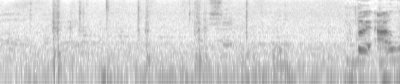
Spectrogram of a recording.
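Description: Steady low rumble inside a car's cabin, as of a small car idling, with a few light clicks and knocks. A woman starts speaking near the end.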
